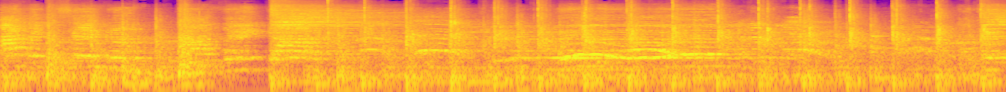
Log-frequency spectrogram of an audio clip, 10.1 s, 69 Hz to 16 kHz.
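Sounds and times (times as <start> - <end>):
group of voices singing: 0.0 - 4.8, 5.4 - 7.9, 9.4 - 10.0.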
